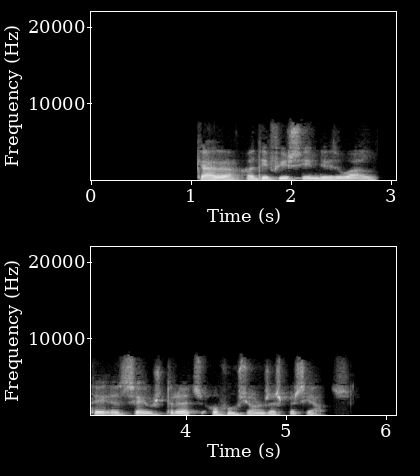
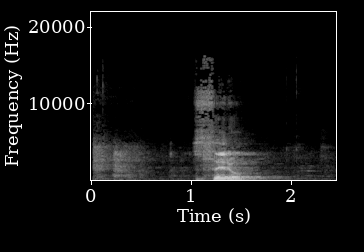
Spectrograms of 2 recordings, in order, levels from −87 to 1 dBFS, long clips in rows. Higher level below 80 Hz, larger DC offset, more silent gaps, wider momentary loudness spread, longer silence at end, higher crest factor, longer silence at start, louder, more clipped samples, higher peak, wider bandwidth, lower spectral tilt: first, -60 dBFS vs -66 dBFS; neither; first, 2.94-3.05 s vs none; second, 10 LU vs 23 LU; second, 0.5 s vs 0.75 s; about the same, 18 dB vs 22 dB; first, 1.05 s vs 0.05 s; first, -19 LUFS vs -24 LUFS; neither; first, -2 dBFS vs -8 dBFS; second, 8 kHz vs 16 kHz; first, -6 dB/octave vs -4.5 dB/octave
